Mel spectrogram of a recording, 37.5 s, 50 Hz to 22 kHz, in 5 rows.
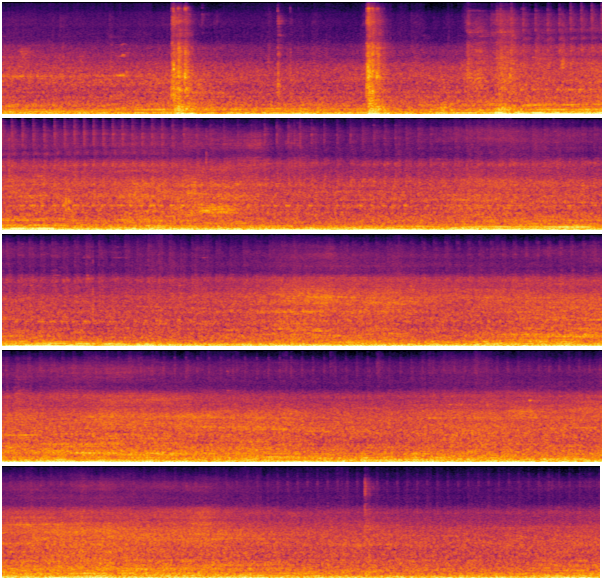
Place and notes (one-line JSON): {"title": "Yangmei, Taoyuan - Traffic Noise", "date": "2013-08-14 12:06:00", "description": "Noon, the streets of the community, traffic noise, Sony PCM D50+ Soundman OKM II", "latitude": "24.92", "longitude": "121.18", "altitude": "195", "timezone": "Asia/Taipei"}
